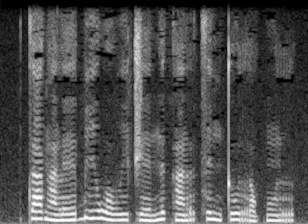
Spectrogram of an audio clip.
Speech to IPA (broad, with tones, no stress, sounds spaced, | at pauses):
t aː˦ ɡ ã˨ l eː˨˦ ɓ iː˦ w o˨ β i˨ t͡ʃ eː˨ n ɪ˦˨ k ã˨ r t͡s i˦˨ ŋ t u˦ r ɔ˨ kʷ ũ˦ r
